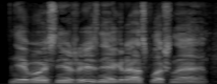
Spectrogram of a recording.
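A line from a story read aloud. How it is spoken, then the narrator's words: Snorting. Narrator (Russian): хмыкнул Кудрявый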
